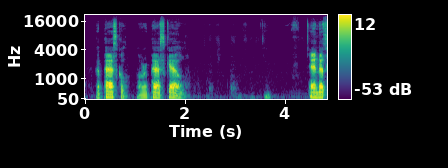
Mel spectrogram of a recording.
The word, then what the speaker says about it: pascal: is named after blaise pascal and i simply pronounce it a pascal anglicize it here for our purposes so pressure has the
